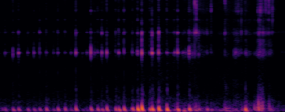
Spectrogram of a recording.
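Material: Metal.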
